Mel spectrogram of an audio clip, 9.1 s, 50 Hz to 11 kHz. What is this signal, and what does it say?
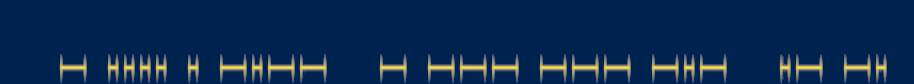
Morse code, heard as a keyed tone, about 15 wpm, 700 Hz. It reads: THEY TOOK AN
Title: Sentences from Top 1000 Words - Review Part 6 - 15wpm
